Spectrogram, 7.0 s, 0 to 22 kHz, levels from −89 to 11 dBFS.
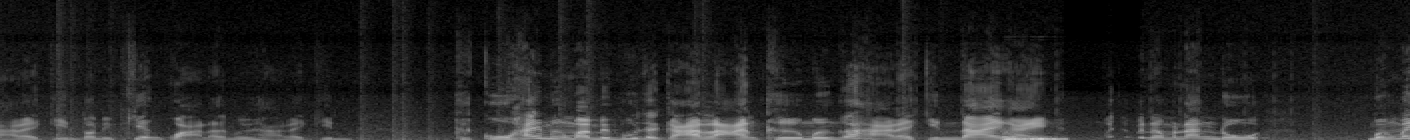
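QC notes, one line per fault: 4.34–6.47 s, GSM signalling bursts: A nearby 2G phone's short radio bursts are rectified by the audio circuitry, giving a galloping dit-dit-dit of short buzzes at a 217 Hz repetition rate, well below the speech. On a spectrogram this shows as evenly spaced harmonic lines at 217 Hz multiples, arriving in clumps. The waveform shows small repeating spikes.
4.99–5.37 s, other side's voice leaking through: A second voice comes through slightly louder than the talker, likely because the echo canceller left loudspeaker playback in the microphone signal. On a spectrogram a second, unrelated set of harmonics overlaps the talker's formants. The waveform envelope rises.
5.40–5.73 s, speech suppressed in double talk: The talker's level drops sharply for about a third of a second, likely because the echo canceller turned everything down when both sides spoke at once. The waveform envelope collapses.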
